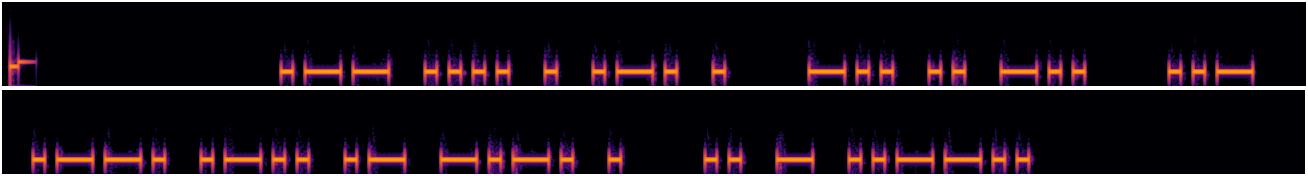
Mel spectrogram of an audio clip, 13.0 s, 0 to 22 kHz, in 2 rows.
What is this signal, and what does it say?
Morse code, heard as a keyed tone, about 21 wpm, 700 Hz. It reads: WHERE DID U PLACE IT?
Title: Sentences from Top 200 Words and Abbreviations 20wpm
